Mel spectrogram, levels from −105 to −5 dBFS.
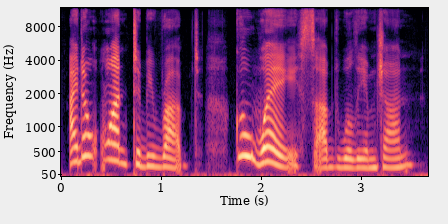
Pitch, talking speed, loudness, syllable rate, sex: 240 Hz, 145 wpm, -19 LUFS, 4.2 syllables/s, female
